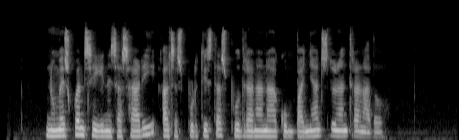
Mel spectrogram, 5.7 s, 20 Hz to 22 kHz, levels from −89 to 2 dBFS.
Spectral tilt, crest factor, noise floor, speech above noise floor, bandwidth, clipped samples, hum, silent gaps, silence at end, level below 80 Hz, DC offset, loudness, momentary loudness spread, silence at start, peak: -4 dB/octave; 18 dB; -68 dBFS; 41 dB; 10 kHz; under 0.1%; none; none; 0.95 s; -66 dBFS; under 0.1%; -27 LUFS; 8 LU; 0.55 s; -10 dBFS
